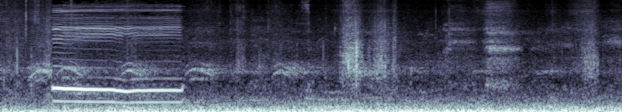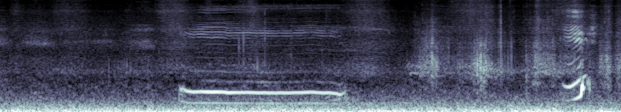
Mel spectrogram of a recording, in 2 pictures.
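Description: A stick scratches in gravelly sand.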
